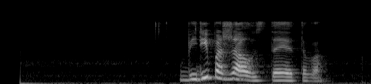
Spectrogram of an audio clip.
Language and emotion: Russian, angry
